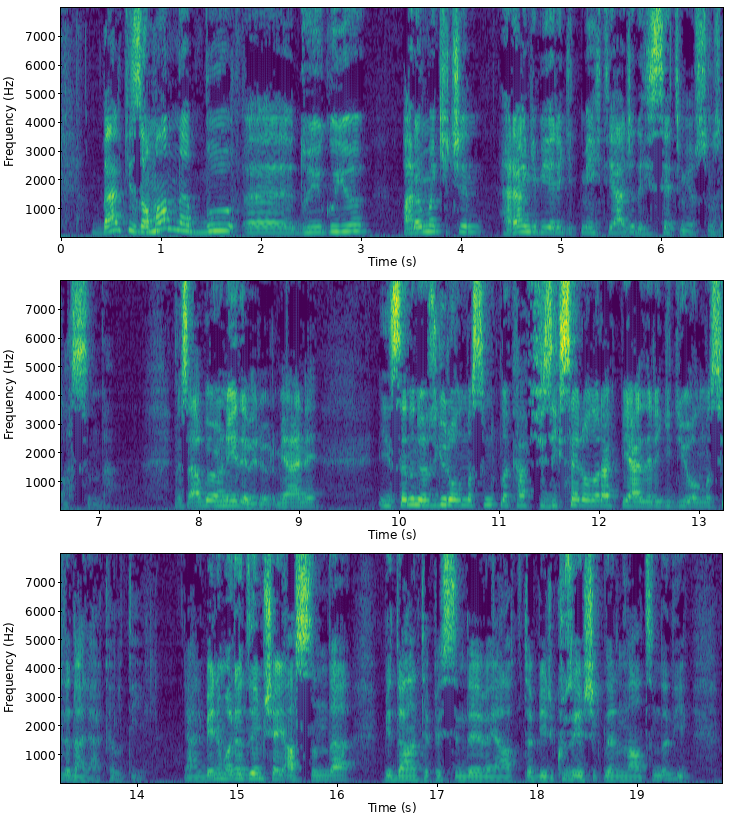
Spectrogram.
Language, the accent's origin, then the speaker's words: Turkish; Ankara, Turkey; Memleketimi sorsan Ankaralıyım.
